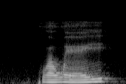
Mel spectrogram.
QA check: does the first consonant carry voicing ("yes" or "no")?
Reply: no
